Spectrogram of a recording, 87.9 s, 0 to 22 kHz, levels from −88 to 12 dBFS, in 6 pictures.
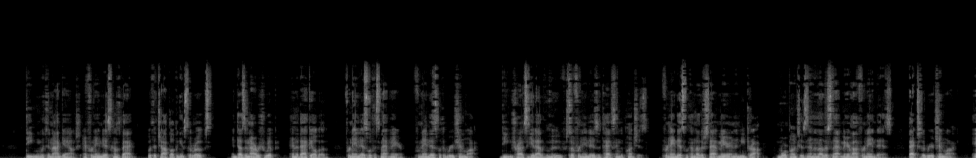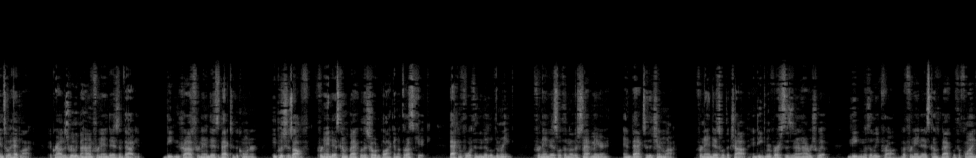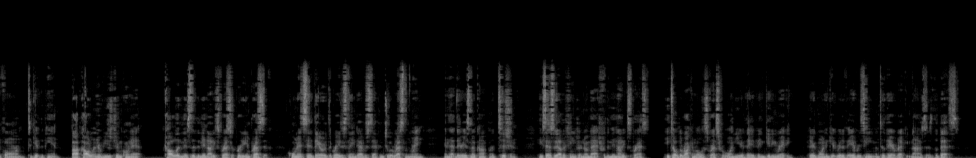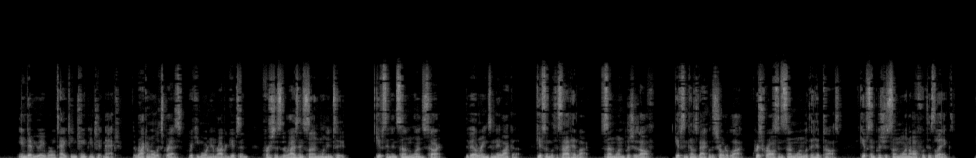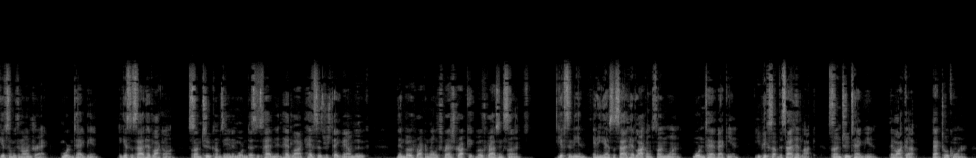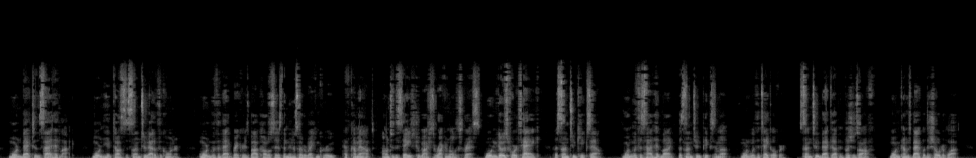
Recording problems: wrong speed, natural pitch; too fast; 1.6 times normal speed
garbled, watery; slightly; nothing above 11.5 kHz

